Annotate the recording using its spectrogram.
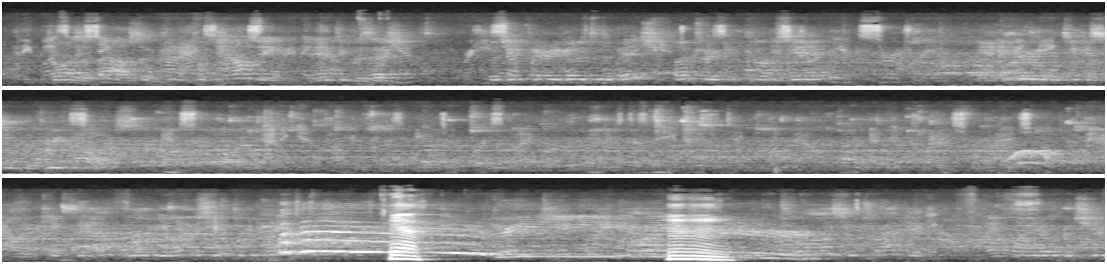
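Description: A television plays quietly.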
